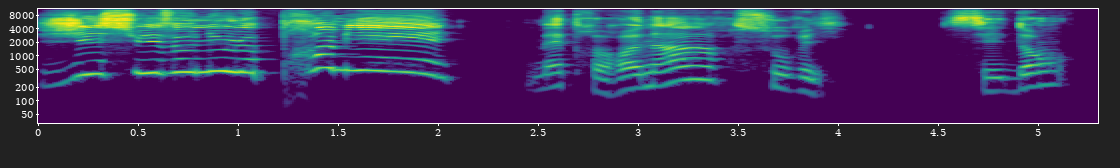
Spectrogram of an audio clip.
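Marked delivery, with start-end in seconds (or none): 0.0-2.2 high, slow, loud rat squeal; vociferating rat. A narrator's reading. Rat claiming his domain, high drawn-out yell. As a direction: screech each claim out long. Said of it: "vociférait le rat".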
